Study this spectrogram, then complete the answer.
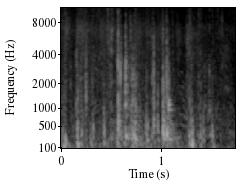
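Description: Cavalry horse charging against a shield wall, hooves pounding in a rapid, loud clip-clop rhythm close by, with faint voices and clatter mixed in.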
